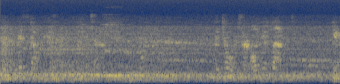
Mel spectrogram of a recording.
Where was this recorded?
on a subway train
